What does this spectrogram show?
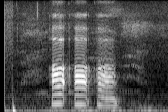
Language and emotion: Russian, neutral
